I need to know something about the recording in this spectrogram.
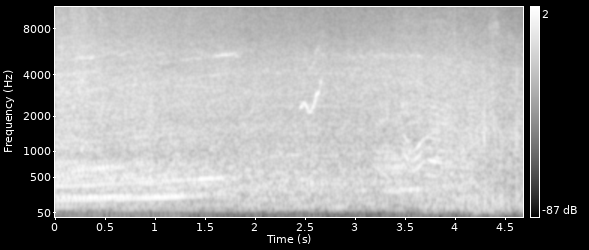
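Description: A race car engine idles and revs close by.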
